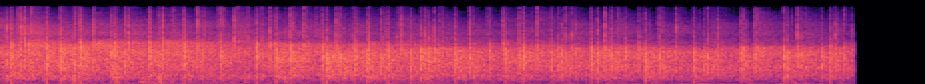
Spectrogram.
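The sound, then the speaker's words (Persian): Steady hand clapping from a group goes on for about five seconds at an even, lively pace, then stops abruptly. “آفرین، دست بزنید.”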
